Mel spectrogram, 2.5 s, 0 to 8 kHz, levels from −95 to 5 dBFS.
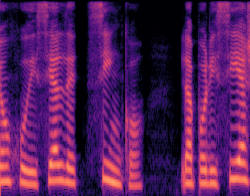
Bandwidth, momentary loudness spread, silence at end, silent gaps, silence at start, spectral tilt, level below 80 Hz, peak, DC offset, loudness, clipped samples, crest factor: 8 kHz; 6 LU; 0 s; none; 0 s; -5.5 dB/octave; -68 dBFS; -4 dBFS; under 0.1%; -22 LUFS; under 0.1%; 16 dB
